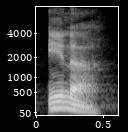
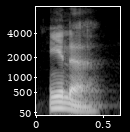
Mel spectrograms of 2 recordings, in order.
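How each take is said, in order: The two takes are said the same way.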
